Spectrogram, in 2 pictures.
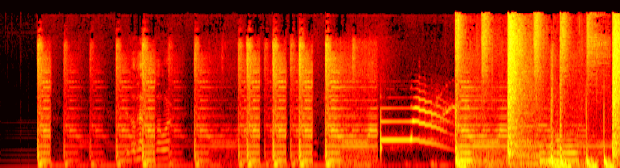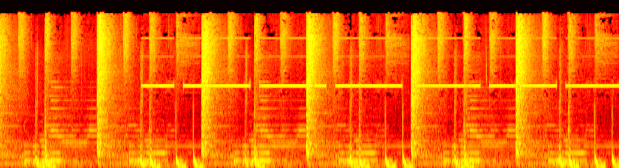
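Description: A homemade alarm clock, made about two years ago and used every morning, beeps in a quick, bright electronic pattern, then a loud, busy beat with heavy drums kicks in while a steady high-pitched tone rings over it.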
